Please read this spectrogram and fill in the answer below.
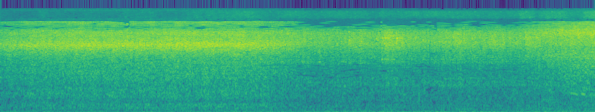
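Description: Rough sea surf rushing and churning steadily around people in the water, as a continuous loud wash of noise.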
